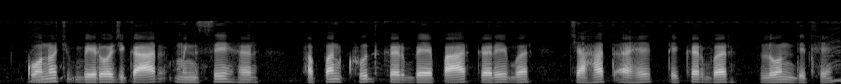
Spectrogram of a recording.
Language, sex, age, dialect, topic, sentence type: Chhattisgarhi, male, 18-24, Northern/Bhandar, banking, statement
